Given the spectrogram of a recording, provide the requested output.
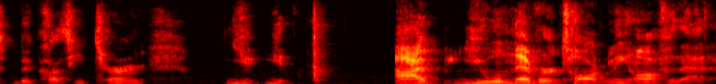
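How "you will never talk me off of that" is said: ordinary talk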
